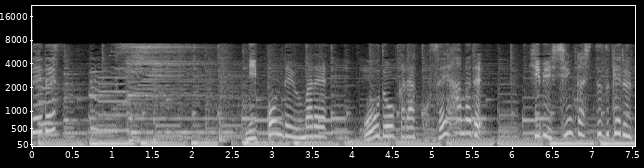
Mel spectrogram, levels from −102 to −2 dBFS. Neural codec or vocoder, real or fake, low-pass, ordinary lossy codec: none; real; 7.2 kHz; MP3, 48 kbps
